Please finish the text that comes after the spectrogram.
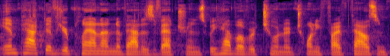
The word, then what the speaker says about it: Nevada: a mon point in Nevada okay nada it's Nevada sir please say it correctly it's Nevada if a veteran lives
